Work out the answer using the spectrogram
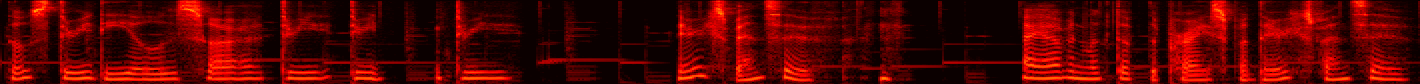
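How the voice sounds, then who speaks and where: A woman streaming and chatting close to the mic, her voice soft and gentle and often dropping into a half-whisper. Her tone is mellow, and she teases playfully with frequent giggles. Quiet music plays faintly behind her. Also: mid-range voice, steady tone, slow pace, long pauses. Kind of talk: casual chat stream. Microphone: close to a regular mic.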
